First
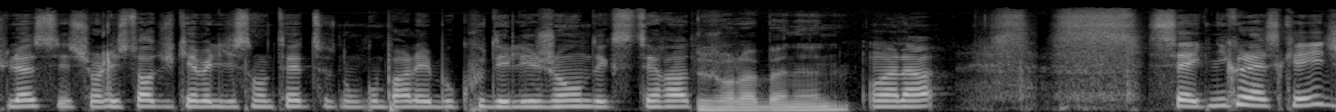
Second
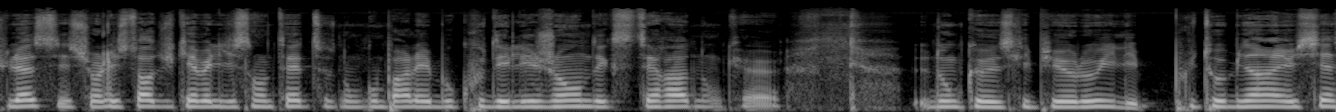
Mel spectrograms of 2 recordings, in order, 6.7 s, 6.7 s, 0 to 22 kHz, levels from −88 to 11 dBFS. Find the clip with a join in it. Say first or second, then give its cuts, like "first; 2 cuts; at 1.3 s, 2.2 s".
first; 2 cuts; at 3.5 s, 5.2 s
